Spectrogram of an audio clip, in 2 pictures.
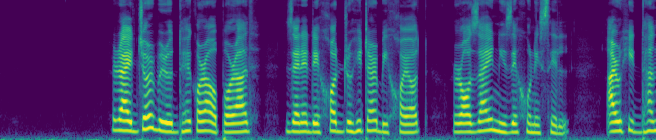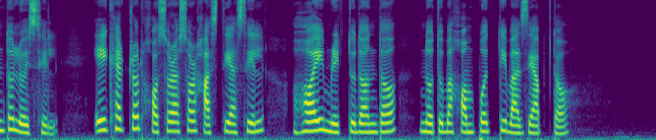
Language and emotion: Assamese, neutral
